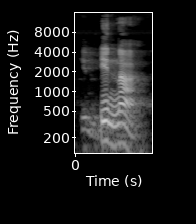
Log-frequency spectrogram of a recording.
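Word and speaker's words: إنّ: yaitu ya jangan lupa ini Kalau depannya itu kata benda berarti dibacain Inna Innallaha bukan in saja ya kalau kecuali kalau dia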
